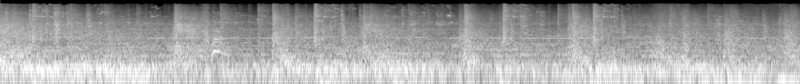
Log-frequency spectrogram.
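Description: Film battle soundtrack: dramatic score over a string of explosions and bangs, about one every second, with a continuous low rumble underneath.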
